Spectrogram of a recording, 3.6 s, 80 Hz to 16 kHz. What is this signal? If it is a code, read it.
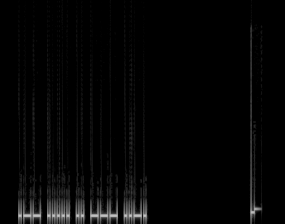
Morse code, heard as a keyed tone, about 38 wpm, 700 Hz. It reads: W5IOF
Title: USA Call Signs 40wpm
